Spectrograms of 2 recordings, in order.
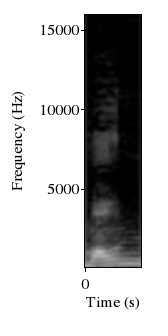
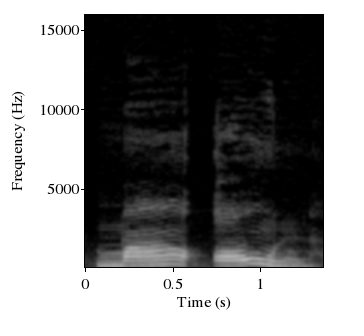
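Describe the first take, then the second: First: The consonant and vowel are joined smoothly together. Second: The consonant and vowel are said separately, apart. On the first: The speaker calls it right. "हम मौन ना बोलकर" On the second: The speaker calls it wrong. "अब हमने माँ अलग से बोल दिया और औ अलग से बोल दिया, साथ में नहीं बोला"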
